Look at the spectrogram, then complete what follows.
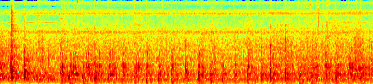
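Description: Small hand rammer packing green sand into a molding flask: a few sharp knocks at the start, then a quick, even run of light taps.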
